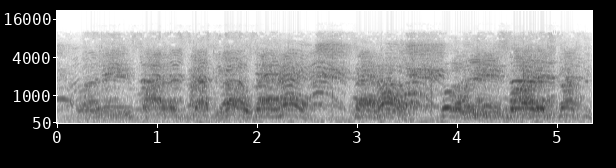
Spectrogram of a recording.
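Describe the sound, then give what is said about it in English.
A large crowd of protesters at a Saturday protest against globalization, racism and the death penalty chants down the police, shouting in loud, rhythmic bursts, many voices rising and falling together in repeated waves with no pause. “Saturday's protest chanted down the police but passed peacefully.”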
